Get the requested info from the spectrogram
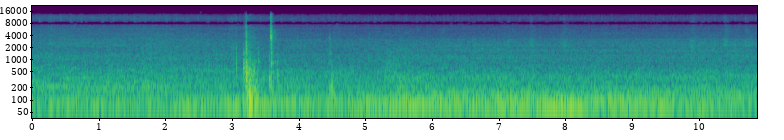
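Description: A steady low rumble, with two sharp knocks a few tenths of a second apart a little over three seconds in, as the minivan's cabin is moved through and handled.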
